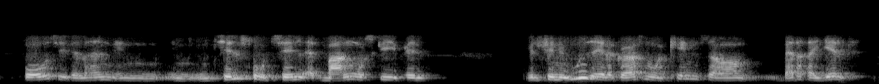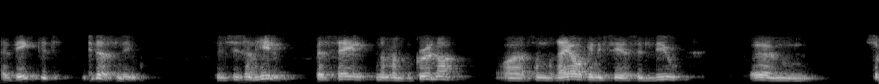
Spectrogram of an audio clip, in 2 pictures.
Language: Danish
